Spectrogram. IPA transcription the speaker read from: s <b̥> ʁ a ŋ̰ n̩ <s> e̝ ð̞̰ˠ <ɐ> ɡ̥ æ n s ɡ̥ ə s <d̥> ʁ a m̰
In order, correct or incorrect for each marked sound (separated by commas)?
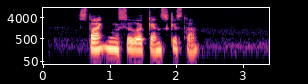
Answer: incorrect, correct, correct, correct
